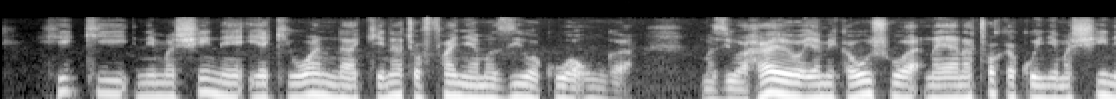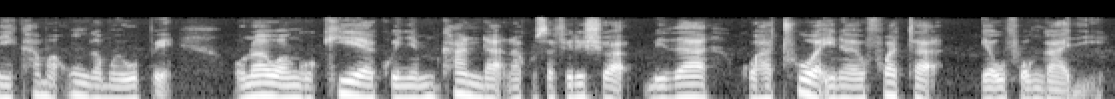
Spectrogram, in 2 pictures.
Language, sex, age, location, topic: Swahili, male, 36-49, Wajir, agriculture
